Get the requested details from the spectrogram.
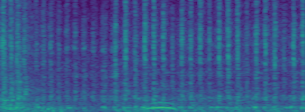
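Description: A flooded tractor engine sputters to life and settles into a rough idle, its steady, rapid chugging loud throughout the short moment, as a mechanic crew in the Sumas Prairie area near Abbotsford revives flood-hit tractors.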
